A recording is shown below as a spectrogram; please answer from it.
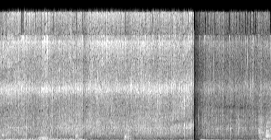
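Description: Chicken sizzles steadily in a pan for mustard chicken as chili powder is stirred in, with a close, constant frying hiss that drops suddenly near the end before continuing more quietly.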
